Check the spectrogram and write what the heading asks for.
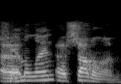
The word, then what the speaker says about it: Shyamalan: And am I pronouncing his name correctly? Is that Shyamalan?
